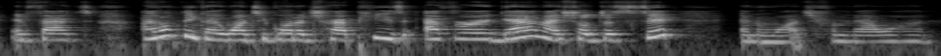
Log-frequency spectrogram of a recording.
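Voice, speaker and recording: A woman's voice: a little high, normal speed, a bit bright, pitched above the performer's own voice. A woman reader acts out a young boy bear from a storybook. He is polite and earnest, speaking up with plain, exclaiming sincerity. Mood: firm.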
